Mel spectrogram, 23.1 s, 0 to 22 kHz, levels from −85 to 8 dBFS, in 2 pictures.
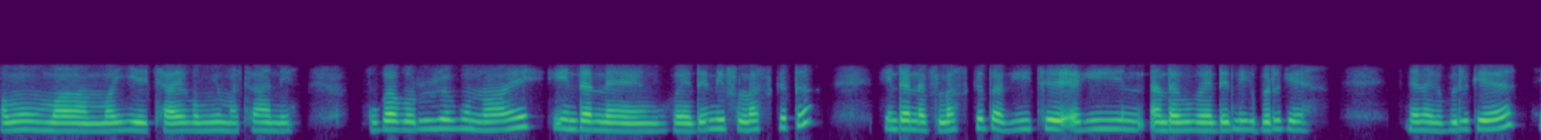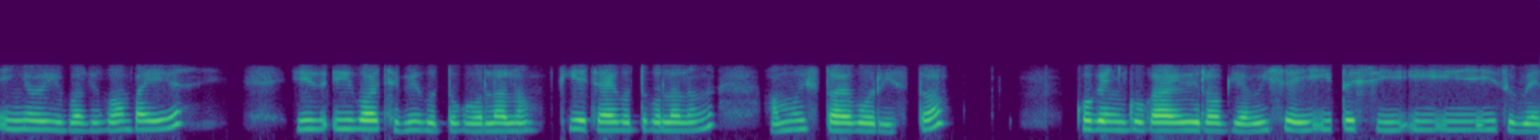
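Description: Throughout the recording, the speech has passed through a Bluetooth CVSD headset codec, which encodes the signal as a single up-or-down bit per sample and adapts its step size as it goes. The band is squeezed to roughly 300 Hz to 3.5 kHz, with nothing above 3.8 kHz, so the voice sounds boxed-in and muffled. The damage is plainly audible: s sounds turn scratchy, loud bright moments smear into distortion, and a granular hiss sits beneath the speech.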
